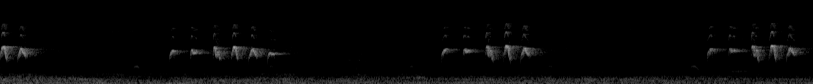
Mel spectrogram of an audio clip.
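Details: Lesser cuckoo singing on Mount Oike: three loud whistled phrases in eight seconds, each a rising opening note followed by four or five quick, clipped notes, with pauses between phrases over a soft low rumble.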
